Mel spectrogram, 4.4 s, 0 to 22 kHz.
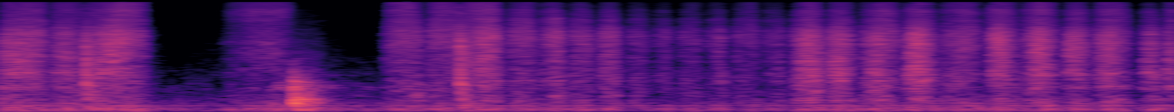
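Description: Wood is scraped or sanded by hand on a mid-19th-century piano under refinishing, close, soft rubbing strokes in an uneven back-and-forth rhythm.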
